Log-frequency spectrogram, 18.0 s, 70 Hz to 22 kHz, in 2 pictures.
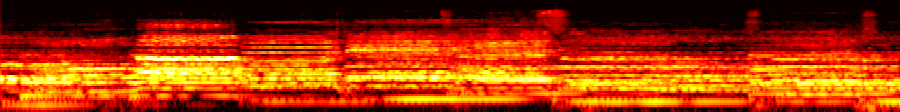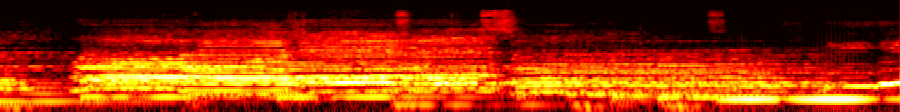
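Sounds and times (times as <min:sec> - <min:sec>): mixed choir singing a hymn: 0:00.0 - 0:18.0.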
